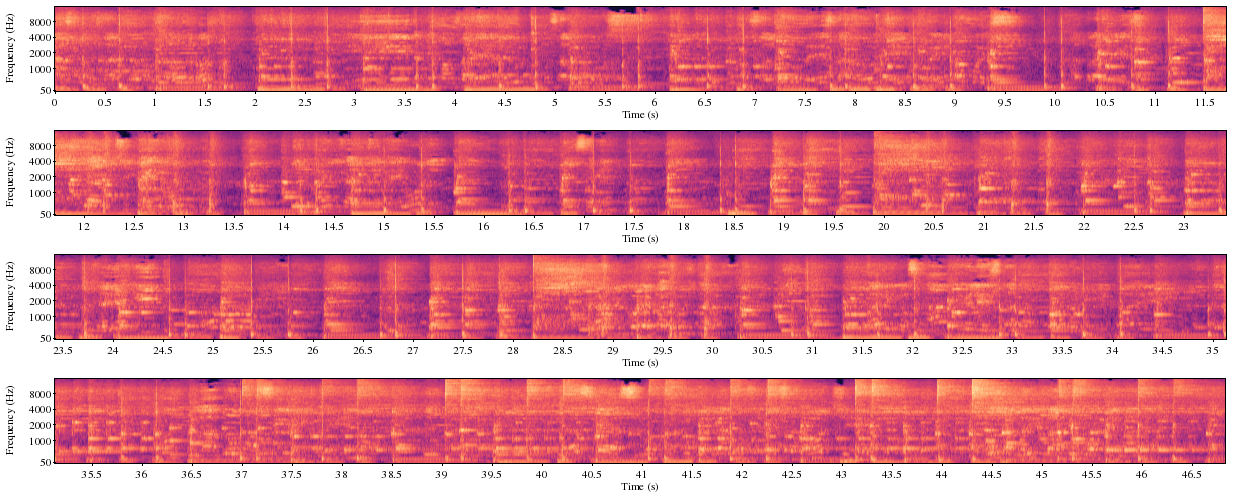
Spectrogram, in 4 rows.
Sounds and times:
Marimba, xylophone: 0.0s - 46.8s.

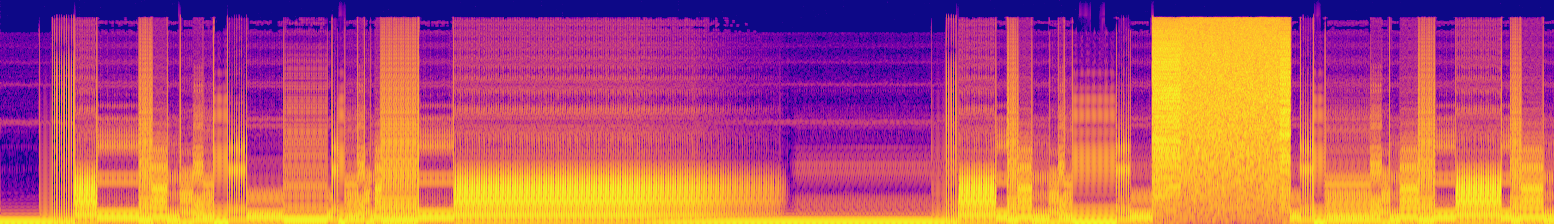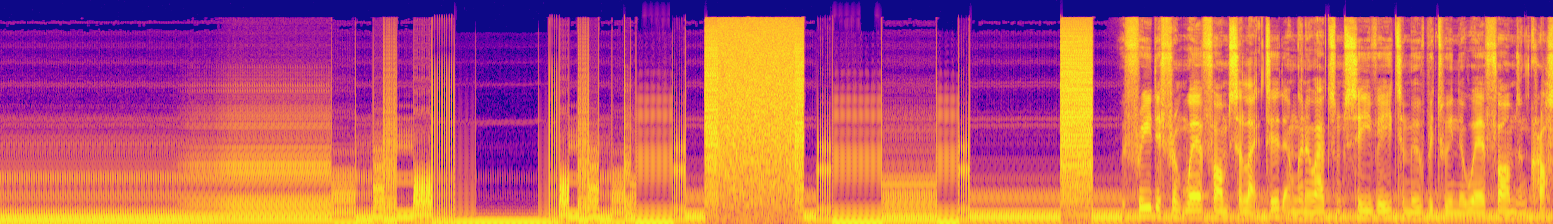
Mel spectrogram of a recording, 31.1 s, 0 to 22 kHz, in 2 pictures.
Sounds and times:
Synthesizer: 0.6s - 7.8s, 9.3s - 15.5s, 21.0s - 25.3s, 26.1s - 31.0s.

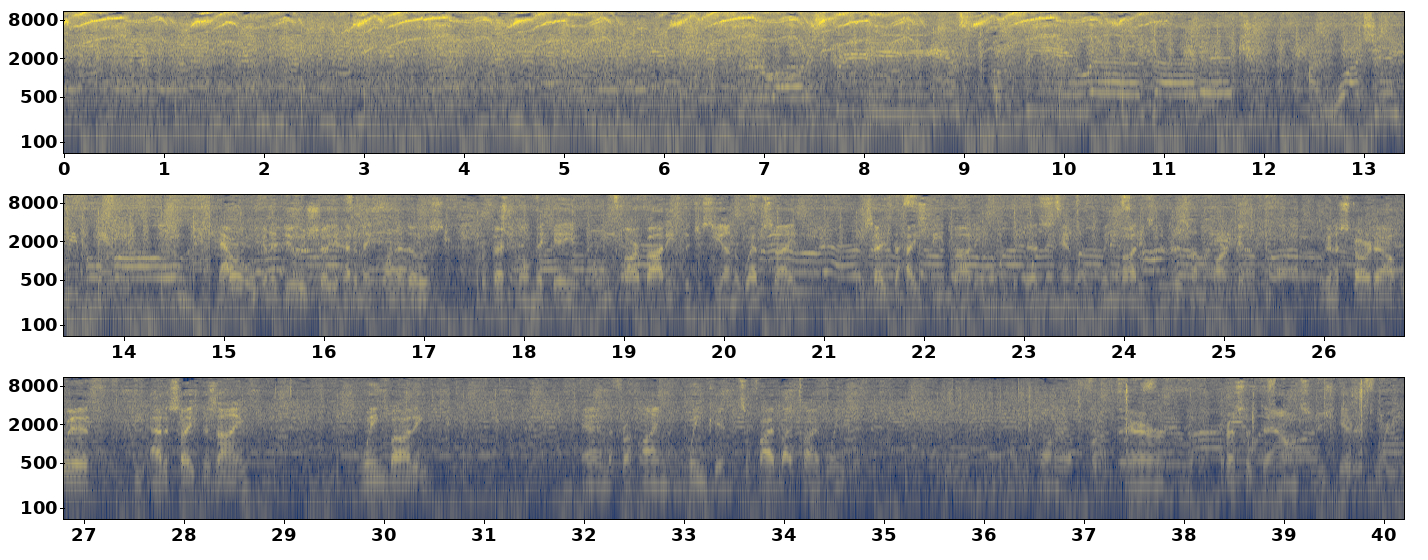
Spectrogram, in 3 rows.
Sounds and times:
Music: 0.0s - 40.2s.

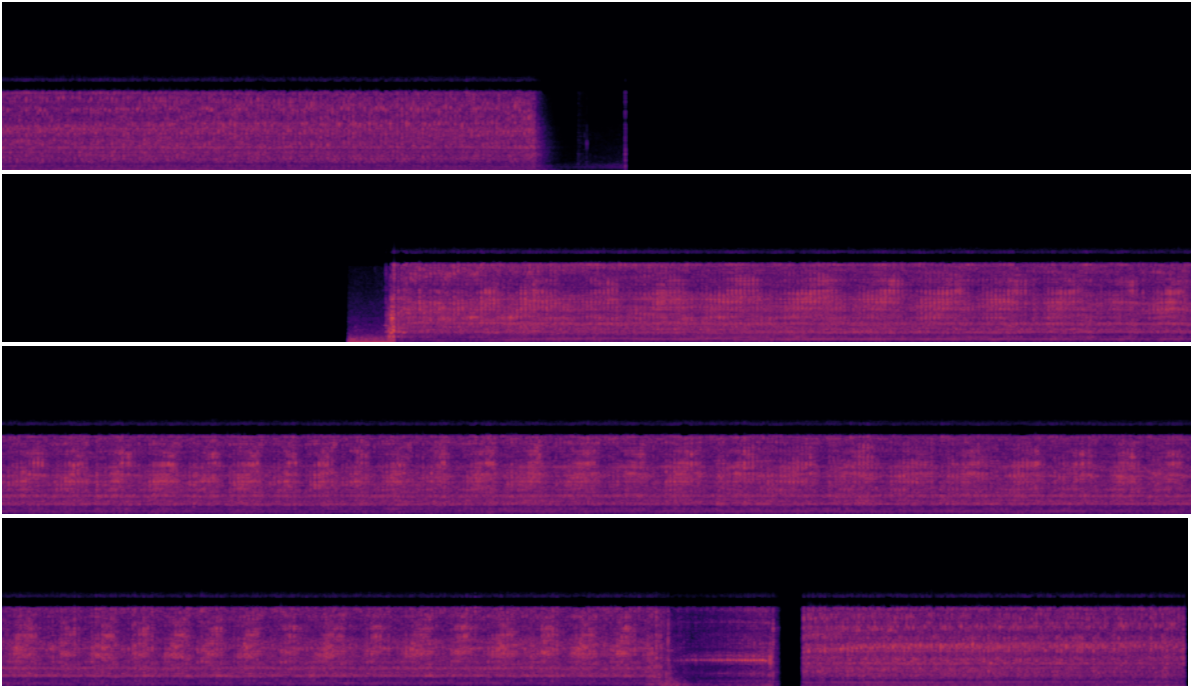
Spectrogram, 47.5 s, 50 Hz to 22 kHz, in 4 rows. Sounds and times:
Tools: 15.8s - 47.5s.

